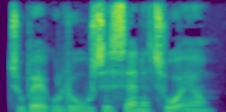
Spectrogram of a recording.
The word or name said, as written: tuberkulosesanatorium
